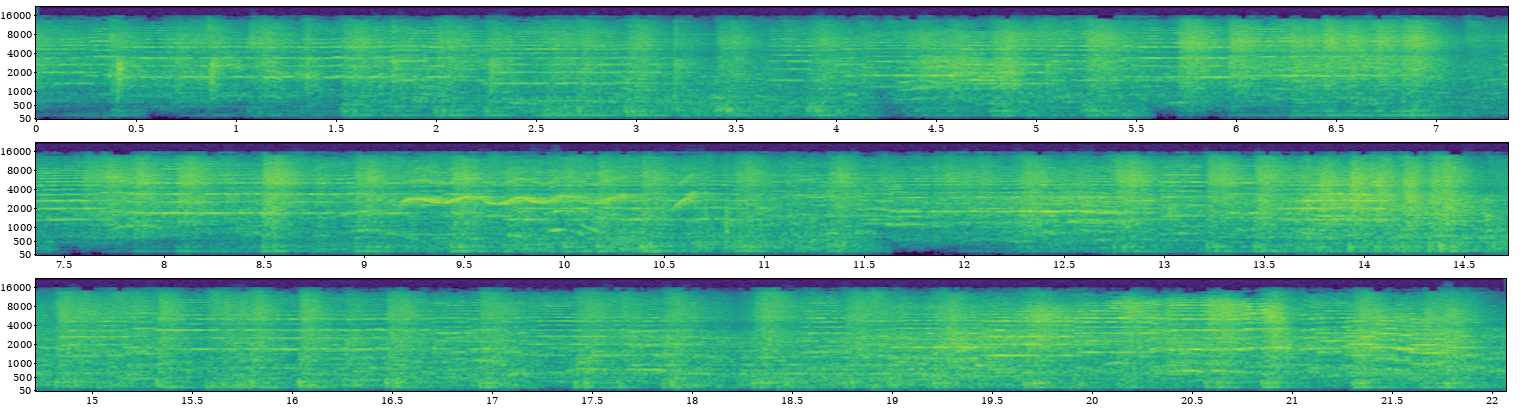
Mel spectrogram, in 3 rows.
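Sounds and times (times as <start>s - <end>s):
regular drum beat: 1.1s - 7.3s, 12.8s - 22.0s
bagpipe melody over drone: 7.3s - 22.0s.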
